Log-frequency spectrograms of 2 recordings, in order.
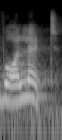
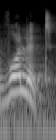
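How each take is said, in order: First: The second syllable is stressed and full. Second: The second syllable is short and unstressed. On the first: The speaker calls it wrong. "ऐसे बोलते हैं हम इसको" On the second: The speaker calls it right. "उसको थोड़ा सा compress करना है"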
